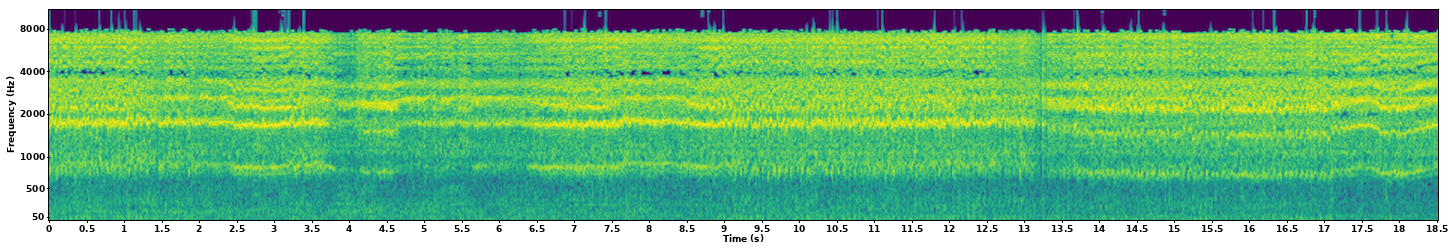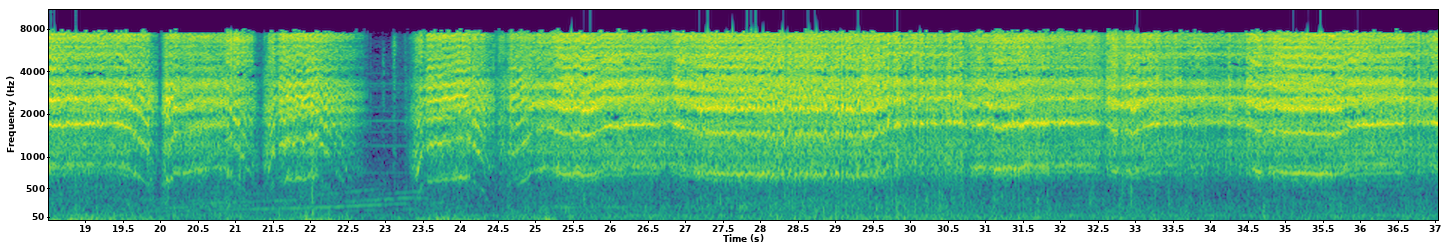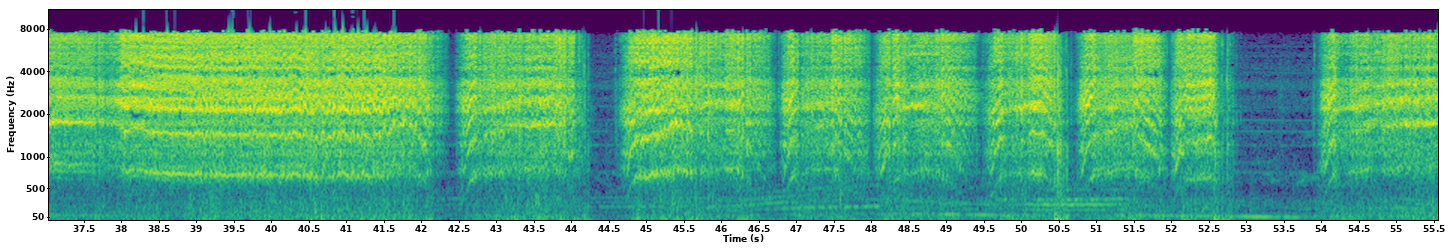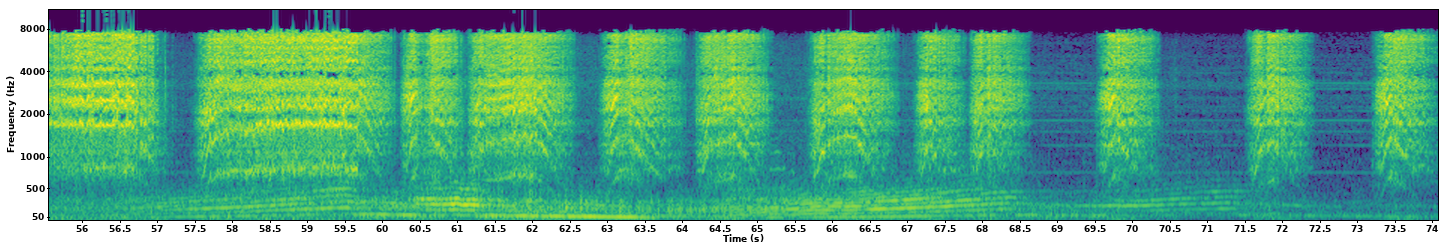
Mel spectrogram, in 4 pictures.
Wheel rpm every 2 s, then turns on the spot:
220, 220, 220, 220, 220, 210, 220, 210, 220, 210, 120, 50, 130, 220, 220, 220, 230, 220, 230, 220, 210, 140, 130, 120, 100, 100, 60, 150, 140, 170, 100, 70, 60, 60, 30, 20, 20.
56-58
